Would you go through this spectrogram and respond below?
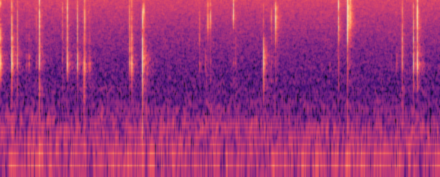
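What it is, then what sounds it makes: Clear plastic phone case with raised hearts. A hand with long nails slowly taps and scratches over the rows of raised bubble hearts on a clear plastic phone case, which is on a phone in a tripod holder. Sparse, quiet, dry clicks with bright edges stop instantly with no ring, spaced irregularly over a faint, steady low background hiss.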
